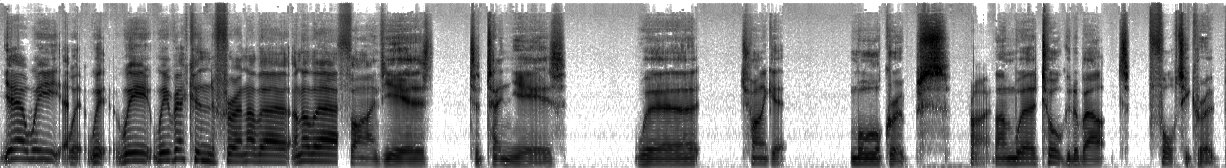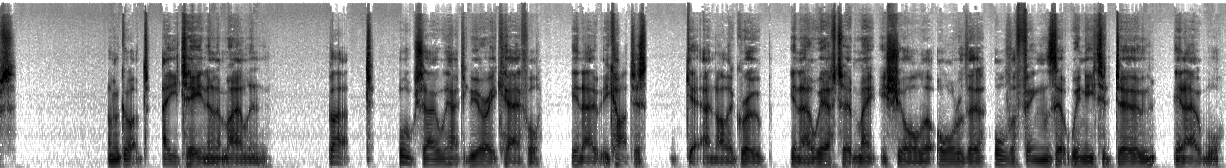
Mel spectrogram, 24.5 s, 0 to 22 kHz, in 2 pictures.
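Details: Adult man with chronic aphasia after a massive stroke about 11 years earlier; he still cannot read or write and says his speech is not great; repetitions heard; aphasia.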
